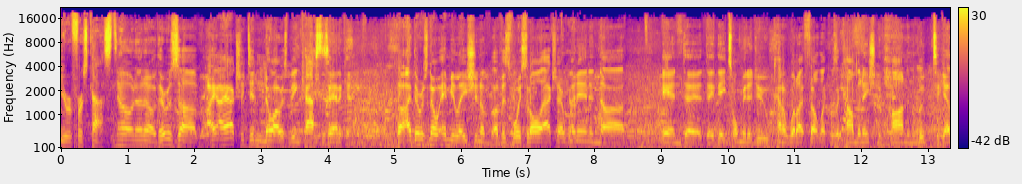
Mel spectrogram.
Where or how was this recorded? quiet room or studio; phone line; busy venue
busy venue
